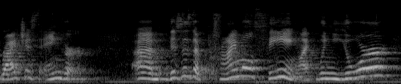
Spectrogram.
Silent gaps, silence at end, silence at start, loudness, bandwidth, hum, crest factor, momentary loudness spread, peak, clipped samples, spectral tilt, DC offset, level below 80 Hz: none; 0 s; 0 s; -29 LUFS; 14.5 kHz; none; 16 dB; 9 LU; -14 dBFS; under 0.1%; -4 dB/octave; under 0.1%; -66 dBFS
